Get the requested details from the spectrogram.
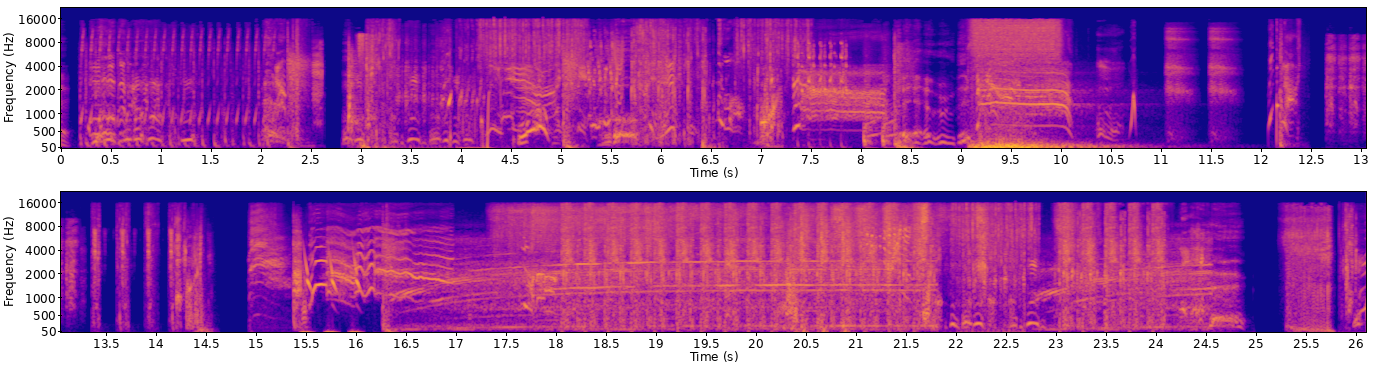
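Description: Small cartoon creatures babble and squeal in high, squeaky voices.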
